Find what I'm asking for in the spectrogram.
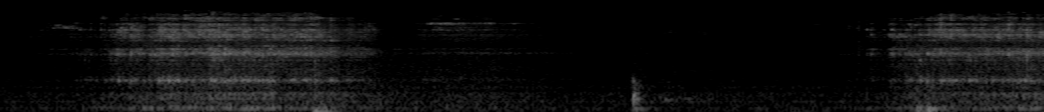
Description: My parents are snoring VERY LOUD!!!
